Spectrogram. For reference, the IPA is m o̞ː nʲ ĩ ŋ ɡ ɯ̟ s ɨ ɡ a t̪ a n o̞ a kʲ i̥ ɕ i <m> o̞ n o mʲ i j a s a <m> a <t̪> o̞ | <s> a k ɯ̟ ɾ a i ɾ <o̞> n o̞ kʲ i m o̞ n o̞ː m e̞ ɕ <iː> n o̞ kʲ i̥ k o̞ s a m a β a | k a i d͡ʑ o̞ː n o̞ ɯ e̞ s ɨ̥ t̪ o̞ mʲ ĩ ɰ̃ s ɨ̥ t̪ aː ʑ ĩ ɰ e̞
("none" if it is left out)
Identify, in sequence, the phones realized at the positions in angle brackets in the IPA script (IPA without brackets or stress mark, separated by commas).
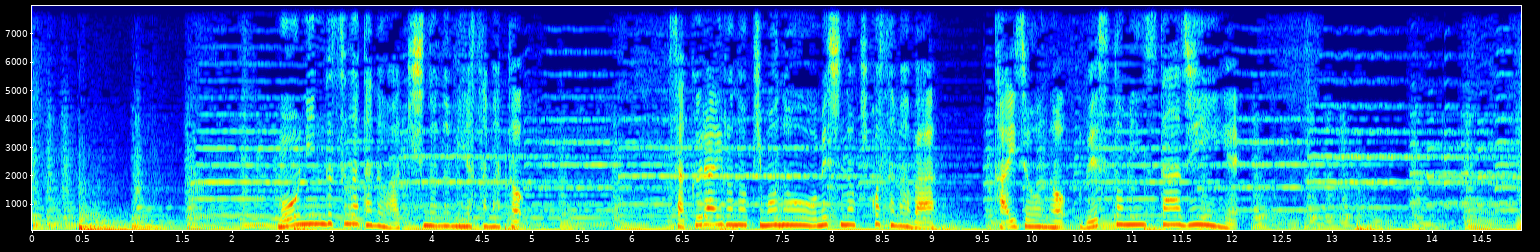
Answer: n, m, t̪, s, o̞, i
